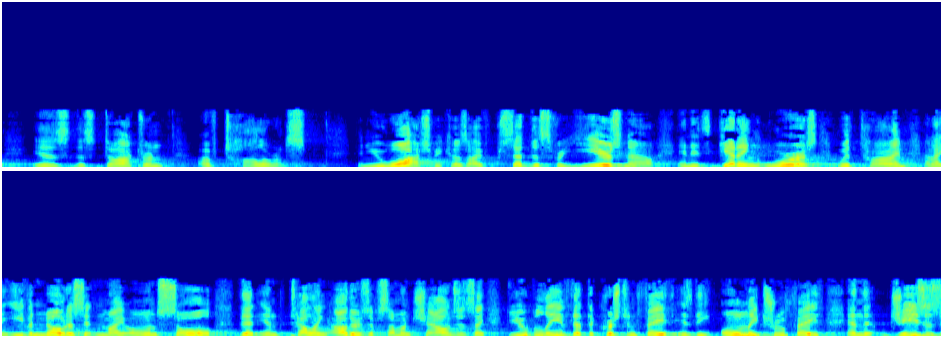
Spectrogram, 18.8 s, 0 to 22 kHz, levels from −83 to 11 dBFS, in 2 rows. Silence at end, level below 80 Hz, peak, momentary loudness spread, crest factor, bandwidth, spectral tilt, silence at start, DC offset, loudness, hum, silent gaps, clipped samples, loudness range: 0 s; -62 dBFS; -6 dBFS; 12 LU; 22 dB; 8 kHz; -4 dB/octave; 0.05 s; under 0.1%; -28 LUFS; none; none; under 0.1%; 3 LU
